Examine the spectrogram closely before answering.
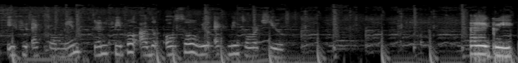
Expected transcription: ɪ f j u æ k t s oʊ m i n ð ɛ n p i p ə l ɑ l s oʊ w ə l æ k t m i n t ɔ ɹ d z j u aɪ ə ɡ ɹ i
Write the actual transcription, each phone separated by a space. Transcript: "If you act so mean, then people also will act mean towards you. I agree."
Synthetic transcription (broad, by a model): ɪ f j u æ k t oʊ m i n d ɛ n p i p ə l ɑ l s oʊ w ə l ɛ k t m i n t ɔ w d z j u aɪ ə ɡ ɹ i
